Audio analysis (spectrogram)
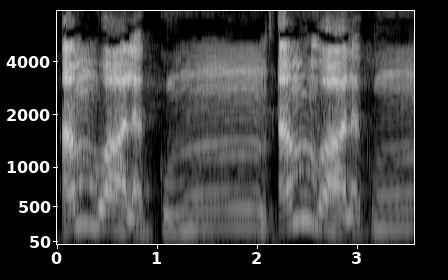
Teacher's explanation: மீமே சாக்கின வெளிப்படுத்தி உச்சரிக்கணும். இல்ஹாரி சபவி சட்டத்தை ஃபாலோ பண்ணிக்கணும்.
